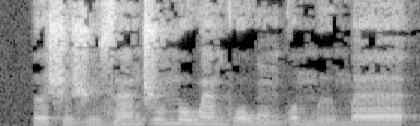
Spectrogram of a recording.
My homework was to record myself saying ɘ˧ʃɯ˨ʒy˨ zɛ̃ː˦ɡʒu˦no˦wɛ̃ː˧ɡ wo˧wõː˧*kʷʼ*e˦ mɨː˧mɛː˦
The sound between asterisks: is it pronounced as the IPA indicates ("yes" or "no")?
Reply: no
